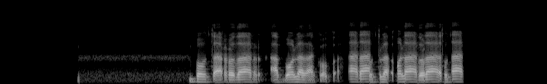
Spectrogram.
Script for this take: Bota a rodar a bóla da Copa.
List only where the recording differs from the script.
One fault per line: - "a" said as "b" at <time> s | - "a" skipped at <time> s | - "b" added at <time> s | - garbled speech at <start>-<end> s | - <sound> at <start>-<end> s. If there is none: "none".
- garbled speech at 3.5-4.6 s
